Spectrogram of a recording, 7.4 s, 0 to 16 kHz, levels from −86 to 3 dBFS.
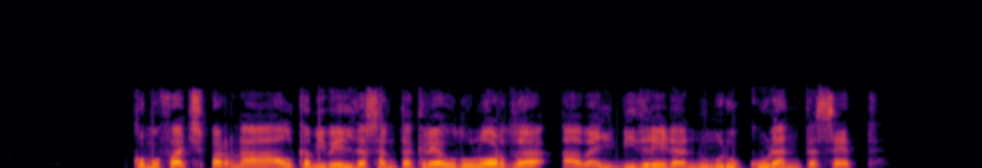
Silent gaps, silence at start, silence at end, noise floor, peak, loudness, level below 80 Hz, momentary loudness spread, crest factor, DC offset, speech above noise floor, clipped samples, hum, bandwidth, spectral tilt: none; 1 s; 1 s; under -90 dBFS; -8 dBFS; -25 LUFS; -62 dBFS; 8 LU; 18 dB; under 0.1%; over 65 dB; under 0.1%; none; 7.8 kHz; -5 dB/octave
